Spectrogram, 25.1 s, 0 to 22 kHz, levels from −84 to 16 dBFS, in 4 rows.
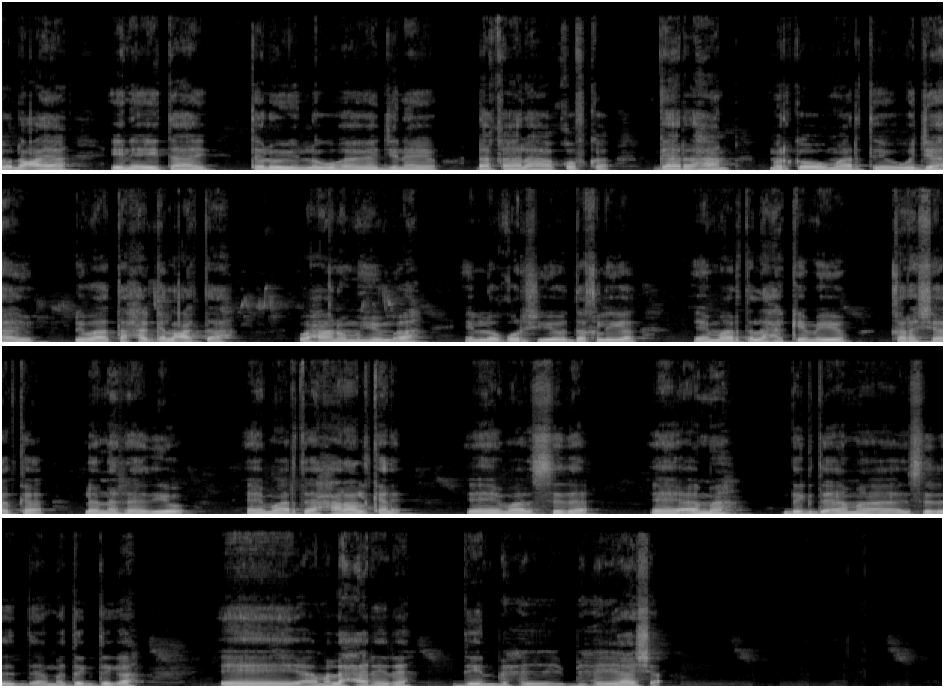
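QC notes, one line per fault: No faults heard anywhere in the speech.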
